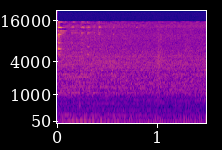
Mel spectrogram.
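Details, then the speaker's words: Petrol car previously throwing misfire codes P0300-P0302 with shaking and varying rpm, after spark plug work: low steady idle with no rpm variation or misfiring. "y vemos que el auto ya no tiene esa variación en las revoluciones, ni se escucha que está fallando."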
